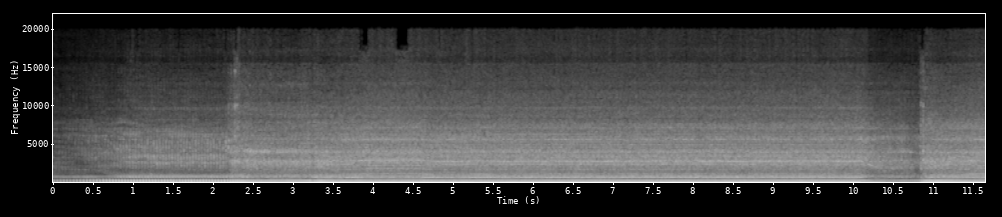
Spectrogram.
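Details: Honda HHH25 four-stroke hedge trimmer after pull cord repair, new fuel filter and carb tuning for bogging: revs climb cleanly to a steady high buzz and hold; one brief dip near the end recovers at once, running much better.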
